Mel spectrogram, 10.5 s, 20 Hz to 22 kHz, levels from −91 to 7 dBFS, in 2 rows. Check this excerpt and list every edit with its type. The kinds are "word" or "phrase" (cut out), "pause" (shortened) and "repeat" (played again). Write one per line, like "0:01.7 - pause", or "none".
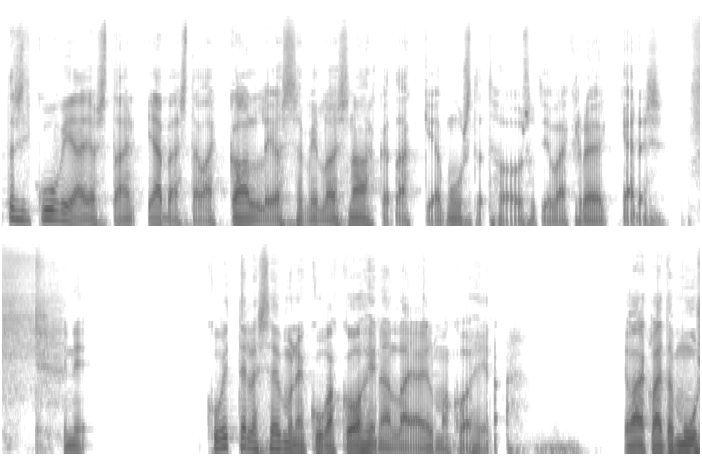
0:05.7 - word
